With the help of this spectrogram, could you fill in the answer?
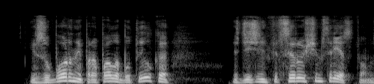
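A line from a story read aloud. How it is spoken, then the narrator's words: Agitated. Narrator (Russian): взволнованно сказала она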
